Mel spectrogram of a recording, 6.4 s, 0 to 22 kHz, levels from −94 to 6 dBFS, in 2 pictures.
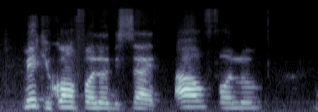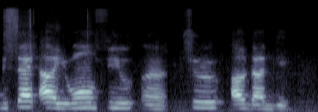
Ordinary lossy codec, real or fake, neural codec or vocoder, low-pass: Opus, 16 kbps; fake; autoencoder, 48 kHz, 128 numbers a frame, DAC-VAE, trained on Japanese speech; 14.4 kHz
